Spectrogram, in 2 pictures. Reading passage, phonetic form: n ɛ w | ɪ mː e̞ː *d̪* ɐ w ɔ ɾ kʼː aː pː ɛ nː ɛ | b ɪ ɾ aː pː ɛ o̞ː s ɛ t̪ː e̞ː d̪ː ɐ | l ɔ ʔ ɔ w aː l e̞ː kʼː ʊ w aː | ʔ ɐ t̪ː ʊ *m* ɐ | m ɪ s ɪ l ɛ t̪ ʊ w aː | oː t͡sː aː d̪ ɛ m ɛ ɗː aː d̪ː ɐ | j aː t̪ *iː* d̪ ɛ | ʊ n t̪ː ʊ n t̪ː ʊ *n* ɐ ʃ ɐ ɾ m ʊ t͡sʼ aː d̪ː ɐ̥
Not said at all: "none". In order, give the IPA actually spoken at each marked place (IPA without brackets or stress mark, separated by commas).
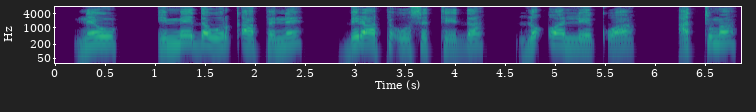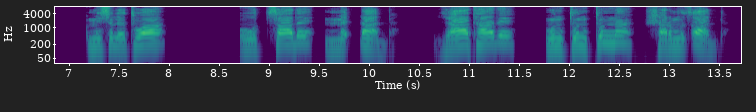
d̪ː, m, aː, nː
